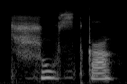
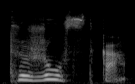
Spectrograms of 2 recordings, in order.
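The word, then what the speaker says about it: trzustka: after t uh will be pronounced as uh pronounced as s so we uh we have chostka rather than trustka right feminine noun now the first neuter noun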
